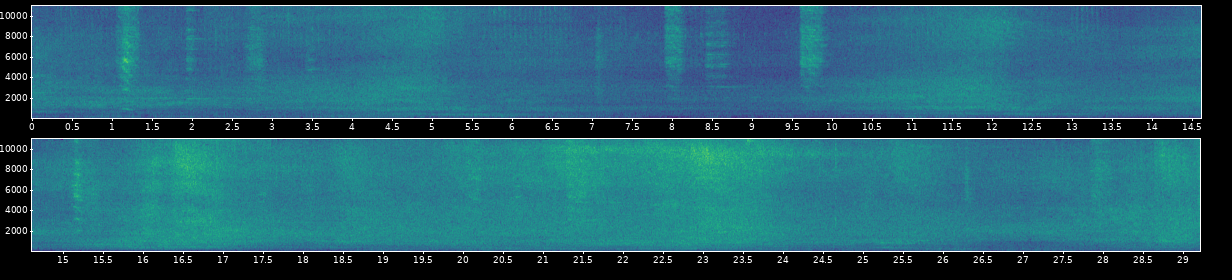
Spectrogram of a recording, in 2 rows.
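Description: Class 661 (EMD G16) diesel-electric locomotive running in the distance as it pulls slowly away with a passenger train. A wash of road traffic noise swells and fades over it, loudest around the middle and again near the end. A low engine hum grows stronger about two-thirds of the way through.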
